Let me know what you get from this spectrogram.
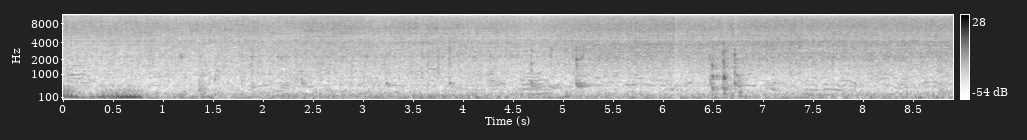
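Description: Small squid frying in butter and oil on a wide round griddle pan, a steady sizzling hiss. A couple of sharp clicks come past the middle.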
